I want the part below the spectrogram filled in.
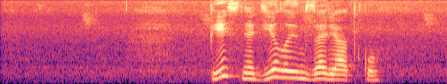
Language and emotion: Russian, neutral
